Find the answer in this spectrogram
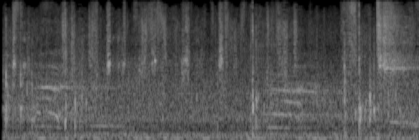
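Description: Tennis rally on a hard court: a series of sharp knocks from racket strikes, ball bounces and footwork, with short squeaks from shoes on the court, over the low hum and murmur of the stadium.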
